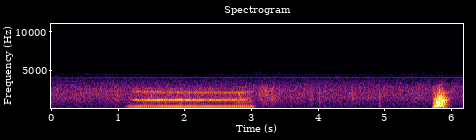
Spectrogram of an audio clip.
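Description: A low male voice holding one steady hummed tone for about two seconds in a sound-poetry recitation, then a short vocal sound sliding down in pitch near the end.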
